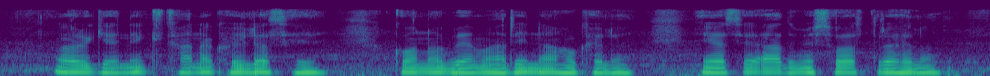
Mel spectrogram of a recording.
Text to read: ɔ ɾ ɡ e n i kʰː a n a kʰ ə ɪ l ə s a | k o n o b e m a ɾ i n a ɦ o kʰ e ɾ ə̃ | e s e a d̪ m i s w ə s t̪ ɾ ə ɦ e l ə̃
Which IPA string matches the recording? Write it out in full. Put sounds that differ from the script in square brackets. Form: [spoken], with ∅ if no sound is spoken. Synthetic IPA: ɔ ɾ ɡ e n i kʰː a n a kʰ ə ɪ l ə s [e] | k o n o b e m a ɾ i n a ɦ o kʰ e [l] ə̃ | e s e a d̪ m i s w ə s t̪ ɾ ə ɦ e l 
